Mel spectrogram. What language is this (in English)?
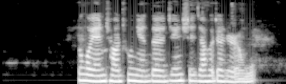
Chinese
